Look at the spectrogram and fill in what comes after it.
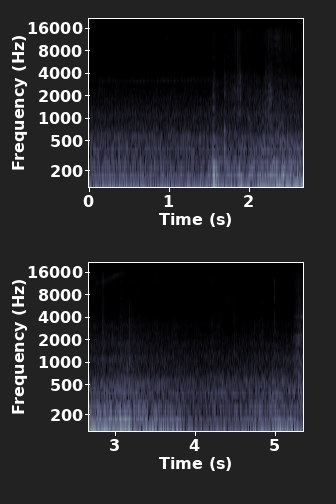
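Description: Isuzu vehicle's engine idling, heard from inside the cab as a steady low hum. A louder deep swell rises in the middle and lasts about two seconds.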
